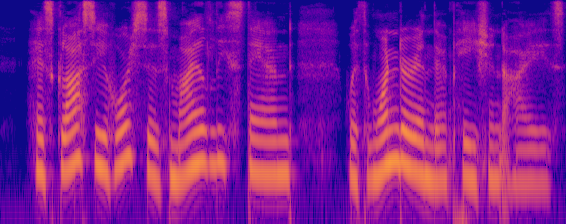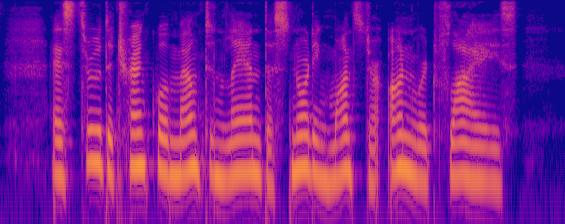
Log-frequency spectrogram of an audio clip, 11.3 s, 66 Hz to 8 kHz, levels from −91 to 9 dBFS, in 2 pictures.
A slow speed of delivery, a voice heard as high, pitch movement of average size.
Yes: slow, 115 wpm; high, 195 Hz; average, 3.6 semitones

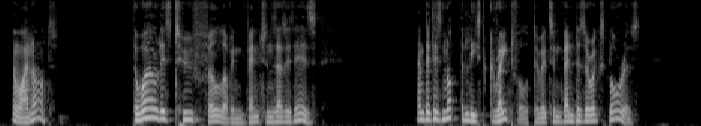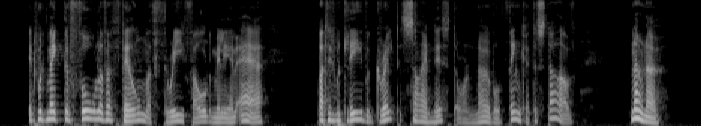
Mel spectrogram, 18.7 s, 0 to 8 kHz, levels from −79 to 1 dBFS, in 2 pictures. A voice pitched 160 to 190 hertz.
No: medium, 140 Hz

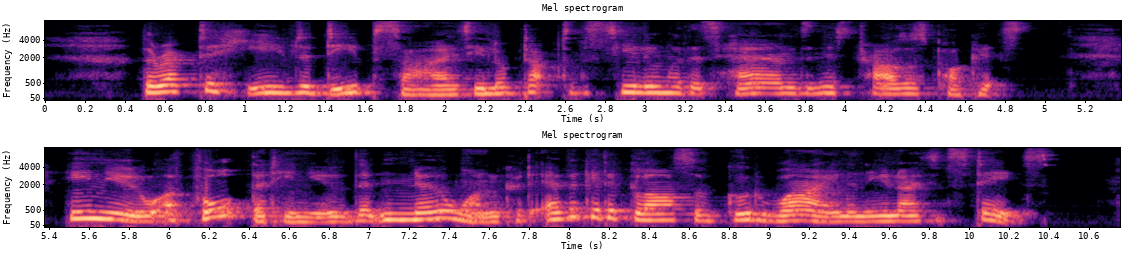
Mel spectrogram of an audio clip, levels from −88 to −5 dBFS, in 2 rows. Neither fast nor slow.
No: fast, 235 wpm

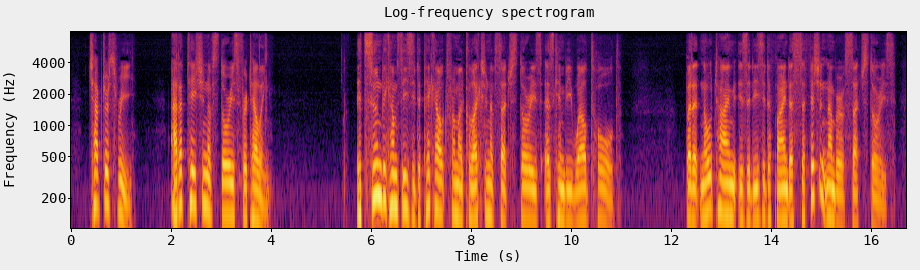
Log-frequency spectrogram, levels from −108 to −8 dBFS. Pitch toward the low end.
Yes: low, 130 Hz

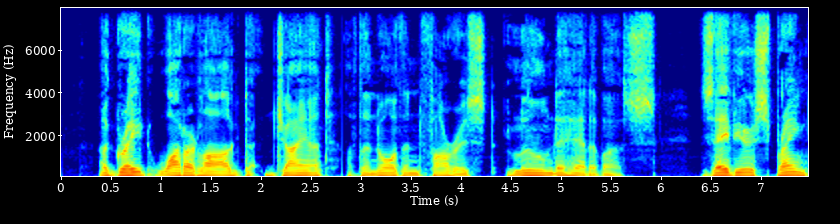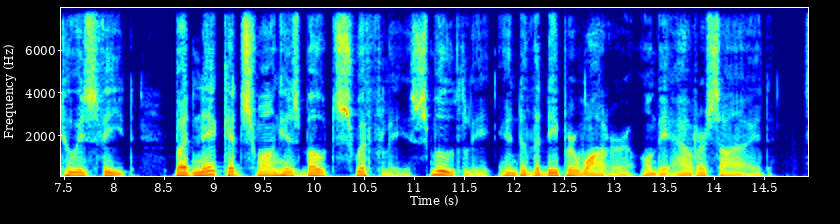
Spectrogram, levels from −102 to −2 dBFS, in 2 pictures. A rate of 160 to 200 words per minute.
No: slow, 135 wpm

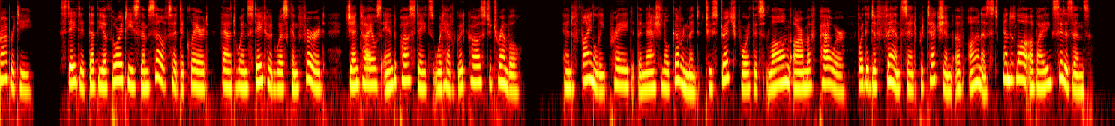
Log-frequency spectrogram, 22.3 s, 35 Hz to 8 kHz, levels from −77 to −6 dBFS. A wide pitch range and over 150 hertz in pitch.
No: average, 4.3 semitones; high, 190 Hz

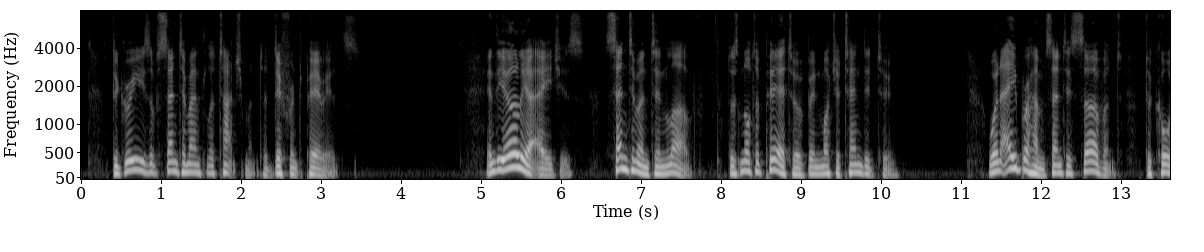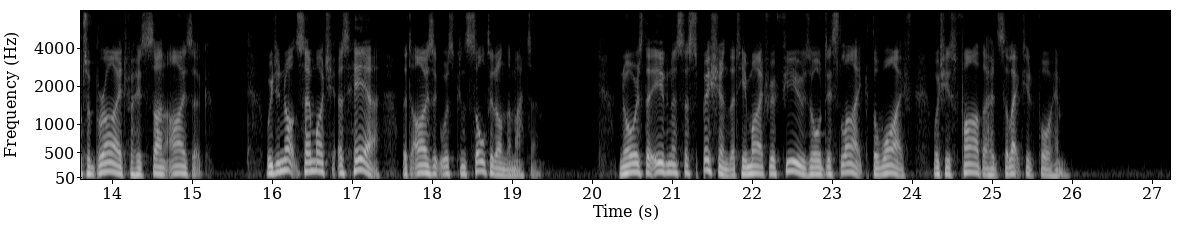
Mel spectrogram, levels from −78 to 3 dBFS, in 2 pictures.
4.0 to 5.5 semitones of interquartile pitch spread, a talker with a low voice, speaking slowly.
No: average, 4.3 semitones; low, 130 Hz; average, 155 wpm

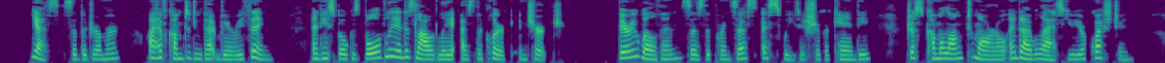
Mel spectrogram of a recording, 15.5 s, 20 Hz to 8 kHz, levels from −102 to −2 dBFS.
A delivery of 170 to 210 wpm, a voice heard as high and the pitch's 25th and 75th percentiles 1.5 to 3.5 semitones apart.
Yes: average, 195 wpm; high, 225 Hz; average, 3.1 semitones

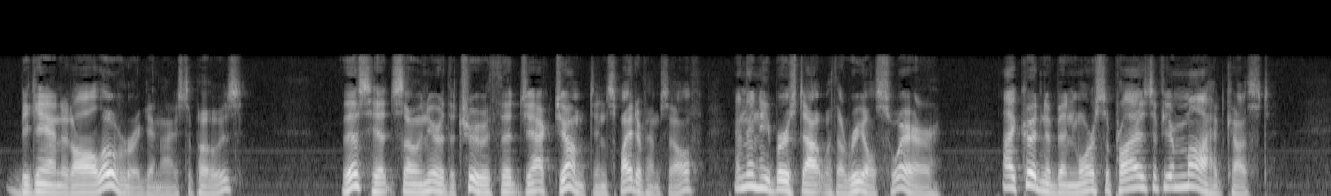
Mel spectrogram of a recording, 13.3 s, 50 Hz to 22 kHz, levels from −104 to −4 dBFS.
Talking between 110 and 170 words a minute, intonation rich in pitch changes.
No: average, 180 wpm; wide, 6.7 semitones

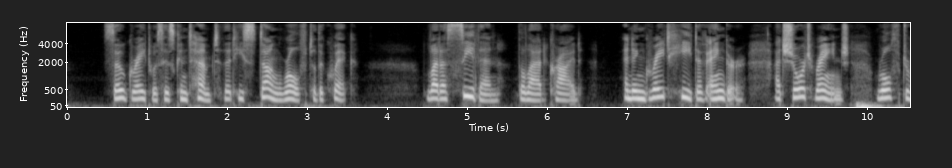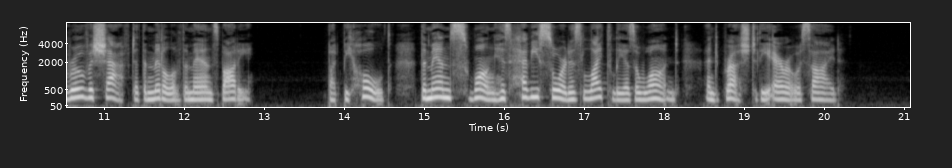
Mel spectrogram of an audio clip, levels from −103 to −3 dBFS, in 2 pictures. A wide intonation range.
No: average, 3.3 semitones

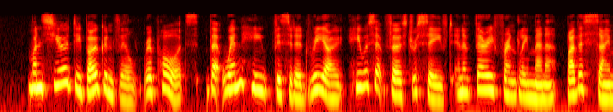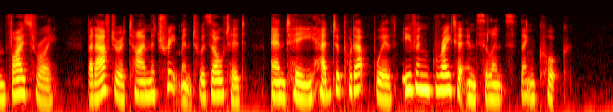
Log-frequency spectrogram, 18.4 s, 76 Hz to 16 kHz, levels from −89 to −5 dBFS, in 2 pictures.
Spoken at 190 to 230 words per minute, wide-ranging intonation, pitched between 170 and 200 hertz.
No: average, 140 wpm; wide, 6.5 semitones; medium, 185 Hz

